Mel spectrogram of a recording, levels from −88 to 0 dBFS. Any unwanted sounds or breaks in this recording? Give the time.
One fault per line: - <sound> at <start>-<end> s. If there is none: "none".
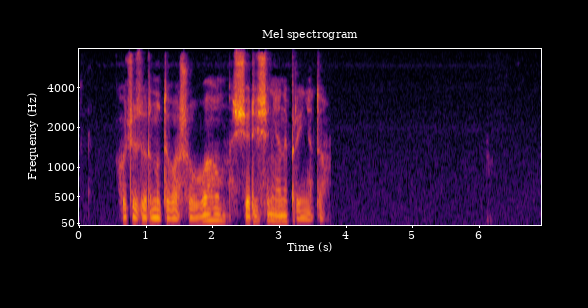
none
